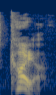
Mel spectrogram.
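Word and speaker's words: Gaya: like a state and this is kaya or gaia sometimes it's spelled with the g but it's a y a no matter which first letter you use this is not necessarily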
